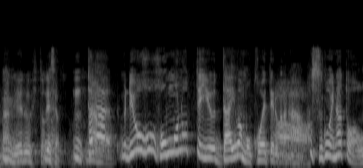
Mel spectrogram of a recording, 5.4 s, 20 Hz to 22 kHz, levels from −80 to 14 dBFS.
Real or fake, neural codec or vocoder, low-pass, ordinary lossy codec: real; none; none; none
